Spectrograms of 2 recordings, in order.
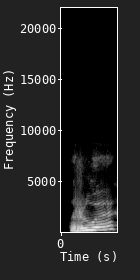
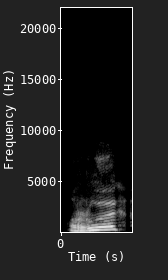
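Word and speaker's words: Ruadh: Ruag, you want to roll your R's. Ruag is a brownish red,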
